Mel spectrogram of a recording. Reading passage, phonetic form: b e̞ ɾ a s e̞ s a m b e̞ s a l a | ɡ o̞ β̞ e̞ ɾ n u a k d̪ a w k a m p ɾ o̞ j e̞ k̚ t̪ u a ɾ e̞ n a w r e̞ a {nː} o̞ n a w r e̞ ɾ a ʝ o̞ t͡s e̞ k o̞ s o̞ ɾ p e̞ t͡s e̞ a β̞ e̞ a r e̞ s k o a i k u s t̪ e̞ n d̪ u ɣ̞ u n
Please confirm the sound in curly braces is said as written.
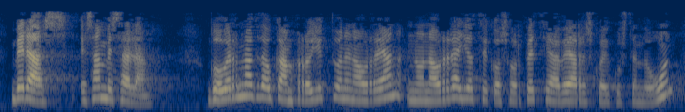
yes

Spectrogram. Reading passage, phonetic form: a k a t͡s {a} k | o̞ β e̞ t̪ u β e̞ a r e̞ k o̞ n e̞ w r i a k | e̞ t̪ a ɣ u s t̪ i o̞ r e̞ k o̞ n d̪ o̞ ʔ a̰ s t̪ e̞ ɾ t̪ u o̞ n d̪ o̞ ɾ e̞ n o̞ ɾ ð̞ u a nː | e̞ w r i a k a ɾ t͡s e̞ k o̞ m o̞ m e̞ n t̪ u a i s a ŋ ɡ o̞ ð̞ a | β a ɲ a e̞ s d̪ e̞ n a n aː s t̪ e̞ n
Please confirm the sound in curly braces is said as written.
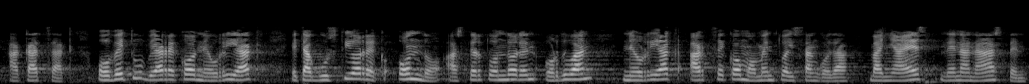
yes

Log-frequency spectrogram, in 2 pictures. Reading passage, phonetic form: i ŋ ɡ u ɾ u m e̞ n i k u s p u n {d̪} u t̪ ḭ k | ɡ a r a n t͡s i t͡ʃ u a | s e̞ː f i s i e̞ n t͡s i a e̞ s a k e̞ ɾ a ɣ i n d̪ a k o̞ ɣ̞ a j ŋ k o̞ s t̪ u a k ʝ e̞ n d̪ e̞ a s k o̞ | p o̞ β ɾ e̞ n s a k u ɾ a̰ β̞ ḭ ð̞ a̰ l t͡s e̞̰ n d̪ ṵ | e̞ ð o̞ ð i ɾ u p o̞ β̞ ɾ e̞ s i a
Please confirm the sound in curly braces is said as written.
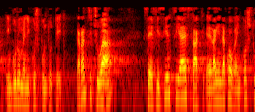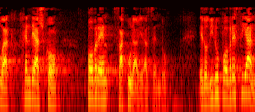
no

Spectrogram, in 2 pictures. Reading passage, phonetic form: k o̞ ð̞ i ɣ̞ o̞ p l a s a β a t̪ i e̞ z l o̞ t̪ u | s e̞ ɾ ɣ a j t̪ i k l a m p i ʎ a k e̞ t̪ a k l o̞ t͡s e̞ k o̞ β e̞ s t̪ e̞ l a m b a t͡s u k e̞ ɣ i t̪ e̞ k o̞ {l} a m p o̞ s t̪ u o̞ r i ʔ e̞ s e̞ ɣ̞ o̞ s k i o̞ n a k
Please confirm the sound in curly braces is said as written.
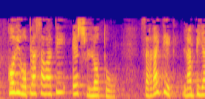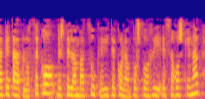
yes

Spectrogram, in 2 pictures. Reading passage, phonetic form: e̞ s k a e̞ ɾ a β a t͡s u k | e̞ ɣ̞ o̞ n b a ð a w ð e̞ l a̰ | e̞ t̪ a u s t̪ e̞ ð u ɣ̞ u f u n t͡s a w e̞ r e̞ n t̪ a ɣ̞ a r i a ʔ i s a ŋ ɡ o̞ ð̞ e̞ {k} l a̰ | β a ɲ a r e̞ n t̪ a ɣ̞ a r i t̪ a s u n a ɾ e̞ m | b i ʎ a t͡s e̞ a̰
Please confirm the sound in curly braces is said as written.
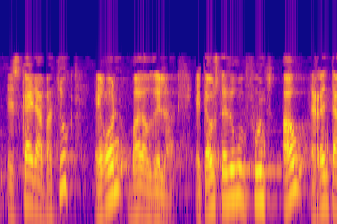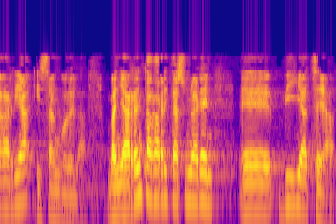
no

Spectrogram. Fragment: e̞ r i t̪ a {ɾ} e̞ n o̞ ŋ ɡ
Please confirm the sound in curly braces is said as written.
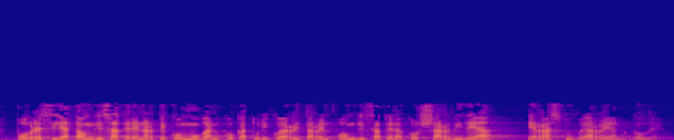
no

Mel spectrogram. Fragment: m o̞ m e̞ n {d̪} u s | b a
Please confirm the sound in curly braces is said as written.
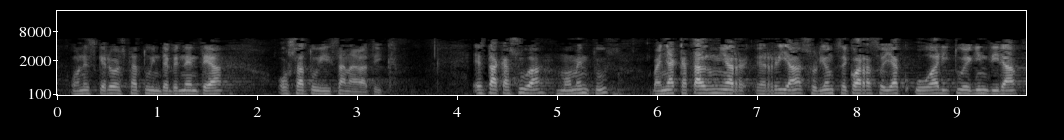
no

